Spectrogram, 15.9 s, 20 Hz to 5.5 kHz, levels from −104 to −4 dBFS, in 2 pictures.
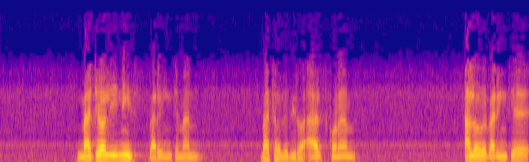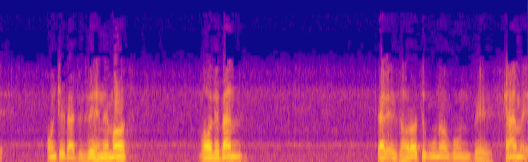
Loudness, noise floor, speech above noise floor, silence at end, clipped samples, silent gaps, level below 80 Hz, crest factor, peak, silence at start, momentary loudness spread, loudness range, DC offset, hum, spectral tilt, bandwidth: -19 LUFS; -49 dBFS; 31 dB; 0 s; under 0.1%; none; -48 dBFS; 20 dB; 0 dBFS; 1.15 s; 14 LU; 6 LU; under 0.1%; none; -12.5 dB/octave; 3.6 kHz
